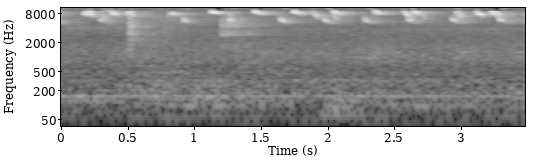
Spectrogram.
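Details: Black redstart nest in Portugal with young: bright, high, thin notes in quick irregular pairs and triplets, joined by a couple of soft scraping sounds.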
